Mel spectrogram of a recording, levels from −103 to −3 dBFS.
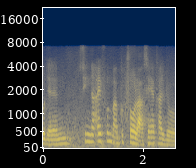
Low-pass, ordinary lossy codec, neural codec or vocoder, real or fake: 7.2 kHz; none; codec, 24 kHz, 0.9 kbps, WavTokenizer, large speech release; fake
